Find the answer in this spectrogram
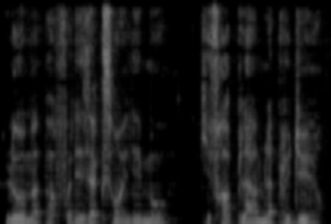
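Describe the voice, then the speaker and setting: Man voicing a composed young marquis, warm and a little husky. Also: medium pitch, little pitch movement, moderate pace, close to an everyday voice. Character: calm, generous young male nobleman.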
